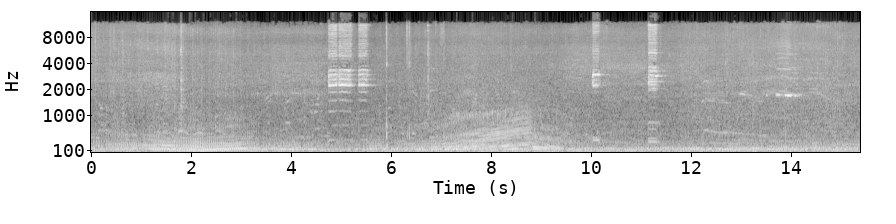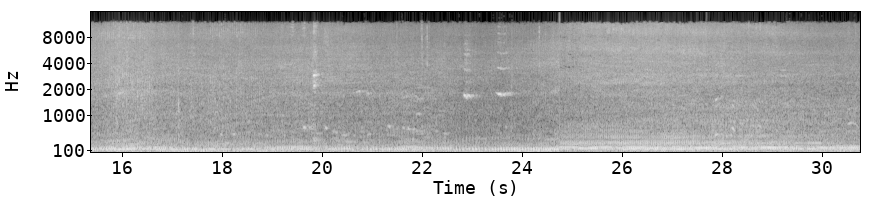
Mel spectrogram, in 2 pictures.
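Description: Motorcycle engines running in street traffic, one rising in pitch as it revs around eight seconds in, with short horn toots about five and ten seconds in.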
